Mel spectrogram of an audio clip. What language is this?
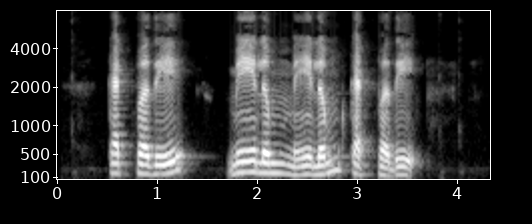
Tamil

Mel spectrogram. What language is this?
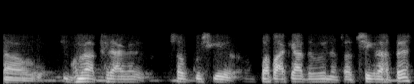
Maithili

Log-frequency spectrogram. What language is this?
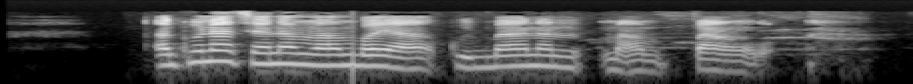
Swahili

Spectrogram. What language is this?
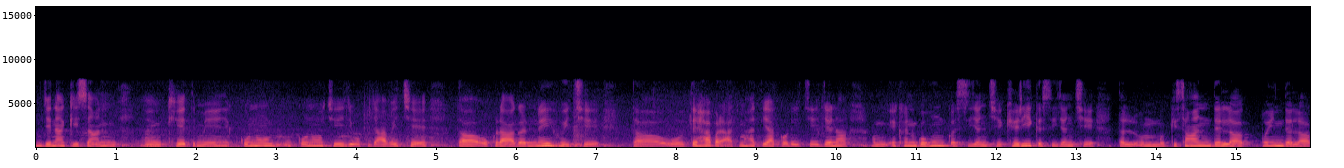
Maithili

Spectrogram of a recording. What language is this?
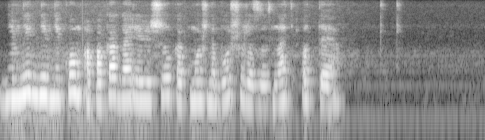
Russian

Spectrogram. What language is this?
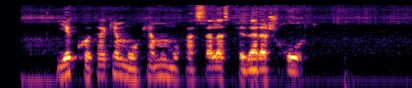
Persian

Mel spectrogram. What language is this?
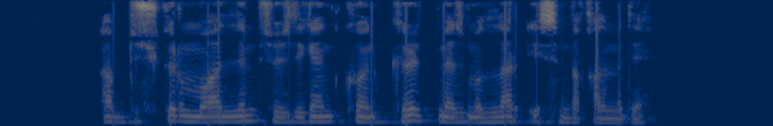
Uyghur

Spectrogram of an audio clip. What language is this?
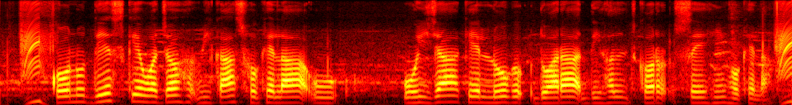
Bhojpuri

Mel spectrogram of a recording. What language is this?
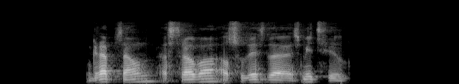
Catalan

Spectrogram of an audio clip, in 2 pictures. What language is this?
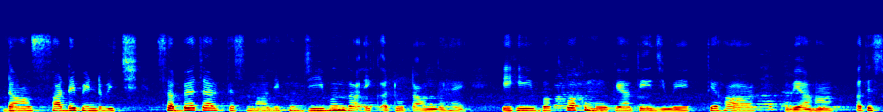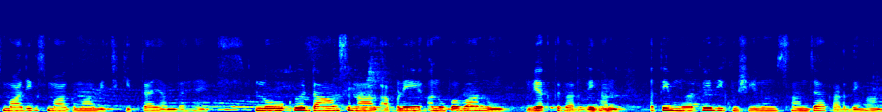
Punjabi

